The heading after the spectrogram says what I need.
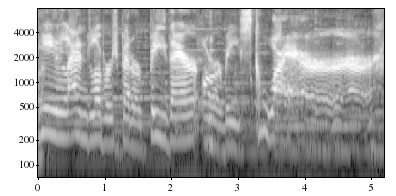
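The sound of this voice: A female-sounding, put-on character voice at a medium pitch for a woman, very slow in pace, over loud background noise.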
